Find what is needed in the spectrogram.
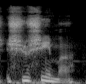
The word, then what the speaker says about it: Tsushima: It's Tsushima. The T is not pronounced.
